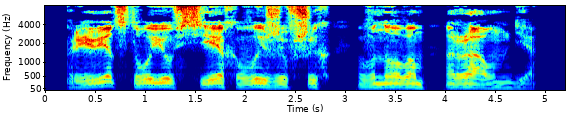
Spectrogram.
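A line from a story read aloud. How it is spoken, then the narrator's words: Booming, echoing. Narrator (Russian): прогремел отовсюду его голос, который звонко запрыгал по многочисленным стенам коридоров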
